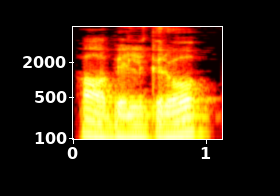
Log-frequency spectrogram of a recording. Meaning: white or light colour with gray spots; gray-spotted (of a horse)
- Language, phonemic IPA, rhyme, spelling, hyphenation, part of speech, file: Norwegian Bokmål, /ˈɑːbɪlɡroː/, -oː, abildgrå, ab‧ild‧grå, adjective, Nb-abildgrå.ogg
